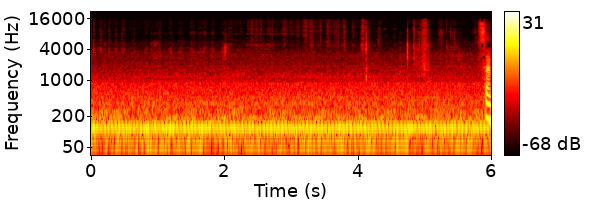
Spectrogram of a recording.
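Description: Steady low hum and faint room noise, with a few light ticks scattered through.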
